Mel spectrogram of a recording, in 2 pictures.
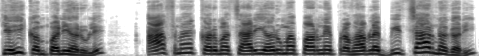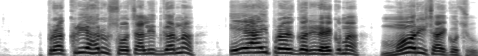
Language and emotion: Nepali, angry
